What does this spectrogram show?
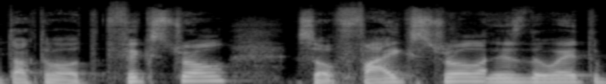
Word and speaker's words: Phixtral: things things he talked about fix trol so F stroll is the way to pronounce this the the FI model for Microsoft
